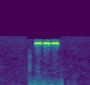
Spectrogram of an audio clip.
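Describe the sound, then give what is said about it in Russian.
Voicemail signal after a call to a busy line is forwarded to a mailbox: three short, high-pitched electronic beeps in quick even succession, faint, preceded by a soft low thump. “Аппарат вызываемого абонента занят. Ваш звонок был переадресован на голосовой почтовый ящик. Можете оставить сообщение после сигнала.”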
